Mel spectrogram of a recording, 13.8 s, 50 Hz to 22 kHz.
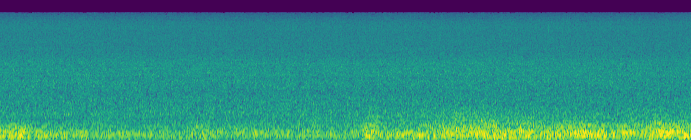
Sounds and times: Heavy Rain 0.0 - 13.8

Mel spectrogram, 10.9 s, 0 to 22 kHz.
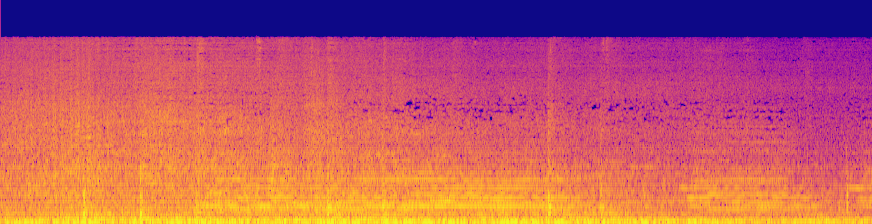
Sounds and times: diesel locomotive 0.0 - 10.9
train whistle 2.4 - 10.9

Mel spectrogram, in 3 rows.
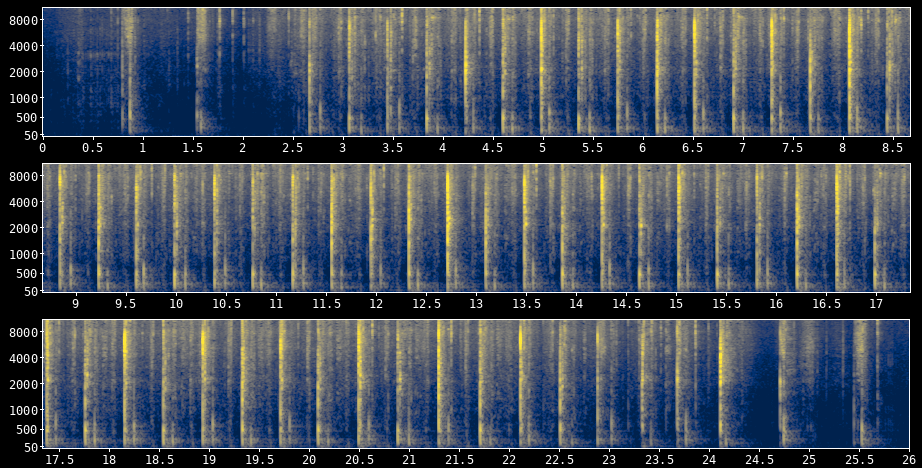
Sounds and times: Running on ceramic tiles 2.6 - 24.2

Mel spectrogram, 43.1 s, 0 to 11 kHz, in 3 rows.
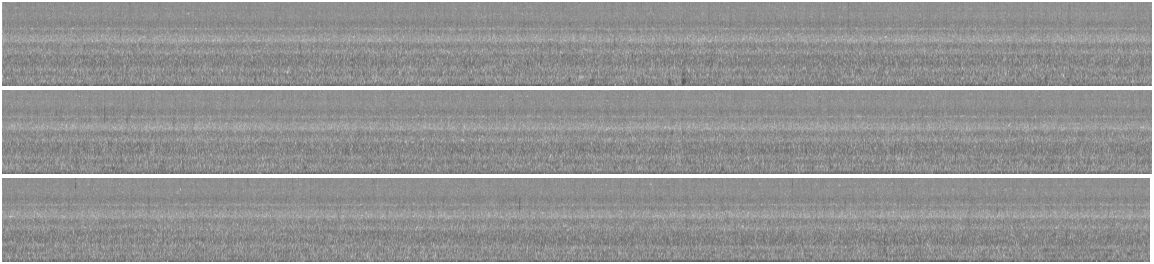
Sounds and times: Cascading Water 0.0 - 43.1

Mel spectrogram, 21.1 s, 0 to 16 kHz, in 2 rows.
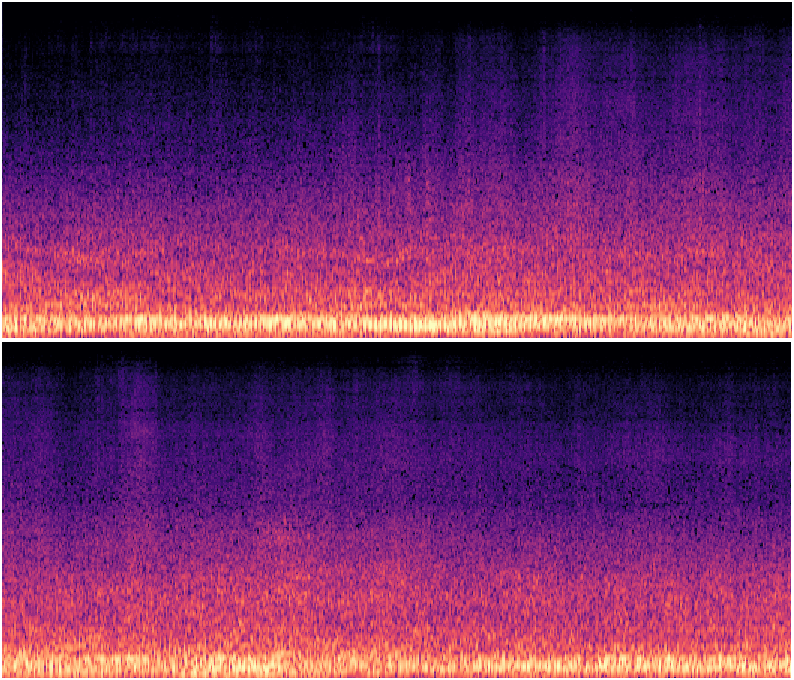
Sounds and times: boat 0.0 - 21.0
water 0.0 - 21.0

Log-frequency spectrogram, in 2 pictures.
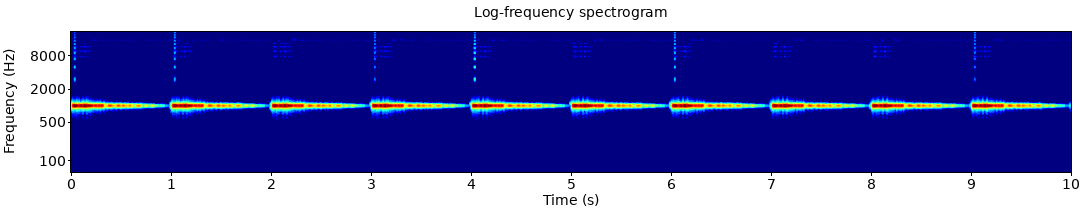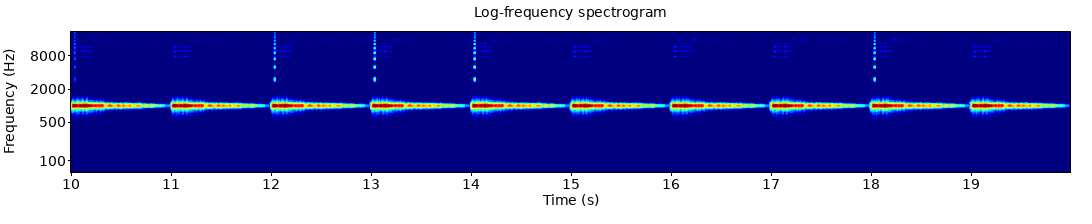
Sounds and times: Radar 0.0 - 19.9

